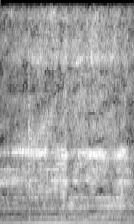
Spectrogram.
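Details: Nitro RC engine with idle set too high: steady high-pitched buzzing drone with no drop to a low idle, sounding odd.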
